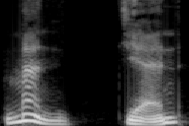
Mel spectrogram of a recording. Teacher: Okay, so 慢 点. So that's 慢, fourth tone. 点, third tone.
